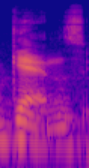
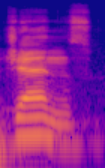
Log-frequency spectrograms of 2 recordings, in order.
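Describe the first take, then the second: First: The word is pronounced the Latin way. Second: The word is pronounced the English way.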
